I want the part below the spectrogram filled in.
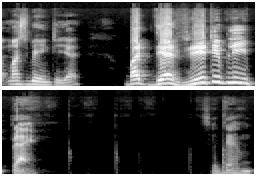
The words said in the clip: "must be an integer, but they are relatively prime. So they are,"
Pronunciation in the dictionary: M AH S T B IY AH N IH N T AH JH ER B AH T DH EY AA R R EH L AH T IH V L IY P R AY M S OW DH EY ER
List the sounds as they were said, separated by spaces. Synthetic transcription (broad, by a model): M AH S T B IY IH N T AH JH ER B AH T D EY AA R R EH L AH T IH B L IY P R AY M S OW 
